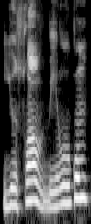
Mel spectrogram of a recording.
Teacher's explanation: یصورکم، اسے یصورکم نہیں پڑھنا، صاد کی جگہ پہ سین کی آواز نہیں آنی چاہیے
